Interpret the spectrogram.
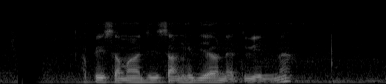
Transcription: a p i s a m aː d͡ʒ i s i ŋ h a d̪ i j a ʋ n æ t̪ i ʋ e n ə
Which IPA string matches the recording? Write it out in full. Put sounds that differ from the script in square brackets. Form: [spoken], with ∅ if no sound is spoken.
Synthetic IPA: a p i s a m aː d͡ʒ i s [a] ŋ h [i] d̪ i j a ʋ n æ t̪ i ʋ e [nː] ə

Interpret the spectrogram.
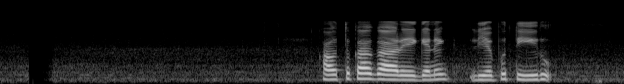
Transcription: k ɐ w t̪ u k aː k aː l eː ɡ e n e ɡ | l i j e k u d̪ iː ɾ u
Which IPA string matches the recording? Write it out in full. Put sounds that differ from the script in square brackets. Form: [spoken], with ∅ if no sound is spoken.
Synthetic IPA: k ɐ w t̪ u k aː [ɡ] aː [ɾ] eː ɡ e n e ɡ | l i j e [p] u [t̪] iː ɾ u

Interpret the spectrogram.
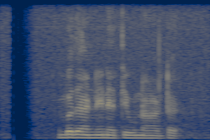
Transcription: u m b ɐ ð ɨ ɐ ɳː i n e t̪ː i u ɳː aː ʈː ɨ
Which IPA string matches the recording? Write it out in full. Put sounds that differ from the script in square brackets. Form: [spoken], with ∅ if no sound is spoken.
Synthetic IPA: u m b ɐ ð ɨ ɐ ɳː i n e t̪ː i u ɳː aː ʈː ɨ

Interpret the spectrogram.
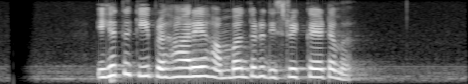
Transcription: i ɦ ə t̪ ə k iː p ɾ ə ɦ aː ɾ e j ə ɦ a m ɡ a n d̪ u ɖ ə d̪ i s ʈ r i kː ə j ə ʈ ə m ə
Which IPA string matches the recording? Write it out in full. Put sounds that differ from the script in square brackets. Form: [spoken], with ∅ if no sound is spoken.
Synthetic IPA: i ɦ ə t̪ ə k iː p ɾ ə ɦ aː ɾ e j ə ɦ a m [b] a n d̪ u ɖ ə d̪ i s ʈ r i kː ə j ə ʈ ə m ə

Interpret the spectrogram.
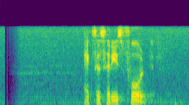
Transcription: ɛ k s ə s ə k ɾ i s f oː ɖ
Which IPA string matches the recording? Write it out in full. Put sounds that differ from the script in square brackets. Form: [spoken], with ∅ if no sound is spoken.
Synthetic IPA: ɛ k s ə s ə [∅] ɾ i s f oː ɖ

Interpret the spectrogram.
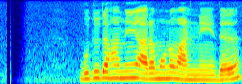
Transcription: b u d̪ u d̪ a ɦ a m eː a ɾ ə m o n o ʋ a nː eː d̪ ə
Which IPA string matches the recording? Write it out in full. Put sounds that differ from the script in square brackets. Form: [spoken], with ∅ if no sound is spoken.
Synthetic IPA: b u d̪ u d̪ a ɦ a m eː a ɾ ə m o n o ʋ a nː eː d̪ ə

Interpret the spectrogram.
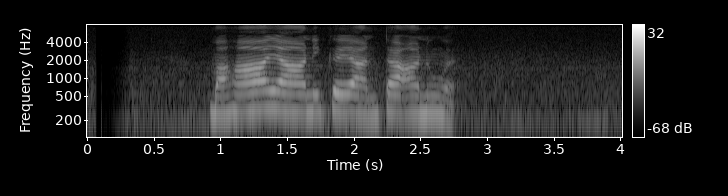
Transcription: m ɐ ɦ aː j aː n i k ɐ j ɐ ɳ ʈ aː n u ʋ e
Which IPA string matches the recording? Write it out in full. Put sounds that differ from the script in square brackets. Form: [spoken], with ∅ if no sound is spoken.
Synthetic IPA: m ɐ ɦ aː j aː n i k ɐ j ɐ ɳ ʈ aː n u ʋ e

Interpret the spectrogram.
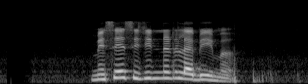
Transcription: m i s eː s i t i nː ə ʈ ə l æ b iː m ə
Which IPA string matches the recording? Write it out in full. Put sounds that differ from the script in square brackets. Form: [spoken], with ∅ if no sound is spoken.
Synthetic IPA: m [e] s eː s i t i nː ə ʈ ə l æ b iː m ə

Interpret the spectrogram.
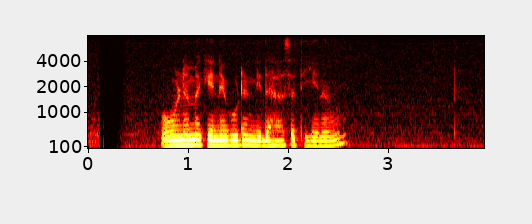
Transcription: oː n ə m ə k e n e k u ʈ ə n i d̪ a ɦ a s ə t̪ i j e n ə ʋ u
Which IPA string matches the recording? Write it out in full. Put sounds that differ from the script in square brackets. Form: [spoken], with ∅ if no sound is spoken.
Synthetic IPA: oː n ə m ə k e n e k u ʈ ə n i d̪ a ɦ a s ə t̪ i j e n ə ʋ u

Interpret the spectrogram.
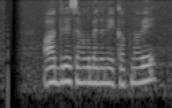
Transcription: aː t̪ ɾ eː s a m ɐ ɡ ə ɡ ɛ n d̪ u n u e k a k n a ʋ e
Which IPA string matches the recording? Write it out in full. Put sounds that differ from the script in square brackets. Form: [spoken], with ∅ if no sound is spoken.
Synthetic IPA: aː [d̪] ɾ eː s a m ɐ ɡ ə [b] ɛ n d̪ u n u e k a k n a ʋ e

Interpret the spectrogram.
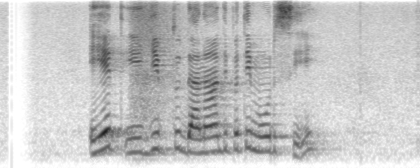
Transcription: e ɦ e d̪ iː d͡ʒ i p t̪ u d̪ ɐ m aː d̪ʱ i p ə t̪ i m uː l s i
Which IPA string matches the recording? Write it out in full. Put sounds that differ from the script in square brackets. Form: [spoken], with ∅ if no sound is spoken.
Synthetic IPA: e ɦ e [t̪] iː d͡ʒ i p t̪ u d̪ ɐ [n] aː d̪ʱ i p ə t̪ i m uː [ɾ] s i

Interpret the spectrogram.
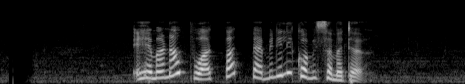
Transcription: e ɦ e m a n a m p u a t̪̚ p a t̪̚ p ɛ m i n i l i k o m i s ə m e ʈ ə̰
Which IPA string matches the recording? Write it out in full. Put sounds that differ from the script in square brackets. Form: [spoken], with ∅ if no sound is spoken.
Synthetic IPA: e ɦ e m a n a m p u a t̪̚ p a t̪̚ p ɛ m i n i l i k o m i s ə m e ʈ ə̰

